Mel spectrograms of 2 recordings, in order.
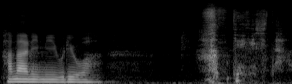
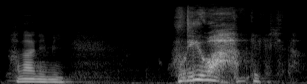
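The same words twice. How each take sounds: First: The stress is on 함께. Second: The stress is on 우리와.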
